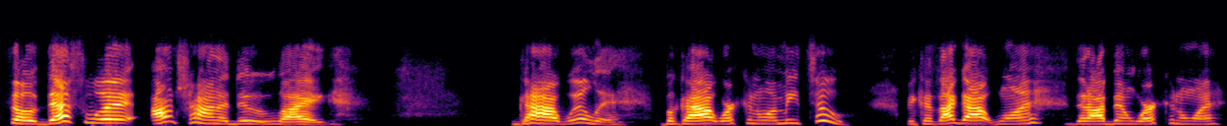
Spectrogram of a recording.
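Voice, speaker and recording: A woman's voice: sits high, sharp tone, no echo, highs cut off. A woman, chatting about her faith in a casual walk-and-talk vlog. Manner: chatty, faith-focused, laughs often. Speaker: vlogger. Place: outdoors on a walk.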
